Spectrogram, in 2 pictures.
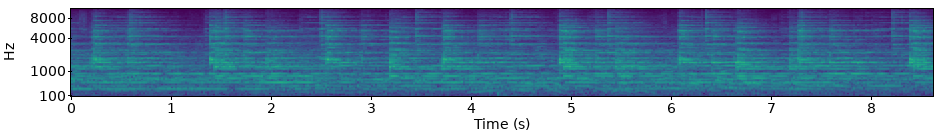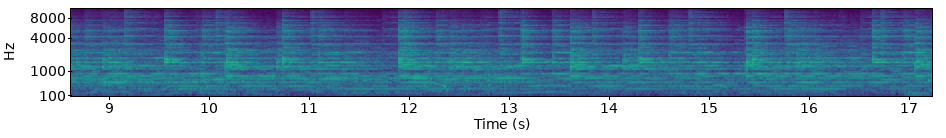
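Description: A pipe plays a lively tune.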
